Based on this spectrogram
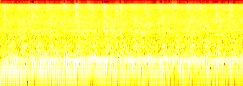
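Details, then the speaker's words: Whirlpool washer agitating with a load: low, steady hum with soft, even back-and-forth churn, no knocks or grinding; normal washer agitation. "So you can hear it agitating there. And that agitator essentially sucks those clothes down."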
